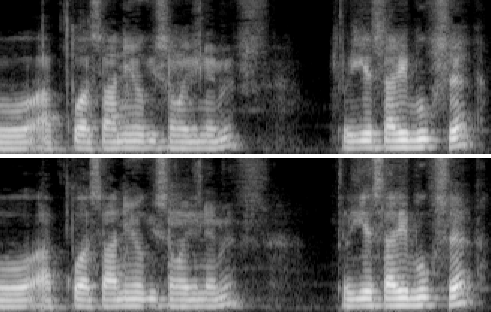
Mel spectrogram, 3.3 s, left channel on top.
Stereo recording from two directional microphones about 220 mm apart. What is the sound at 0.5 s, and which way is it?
Speech, 40° right (ahead or behind).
